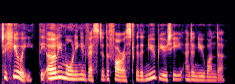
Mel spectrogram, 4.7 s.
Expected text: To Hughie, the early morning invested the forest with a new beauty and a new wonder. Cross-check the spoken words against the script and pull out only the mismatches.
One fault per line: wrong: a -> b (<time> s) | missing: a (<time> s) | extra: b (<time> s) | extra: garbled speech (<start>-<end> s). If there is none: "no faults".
no faults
